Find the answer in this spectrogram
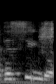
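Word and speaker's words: deSingel: ask you about, and I'm going to try and pronounce it properly, De Singal. Am I correct here? The studio, this gorgeous structure, this building. Is it called De Singal or something like that? Yeah, De Single. Single.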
